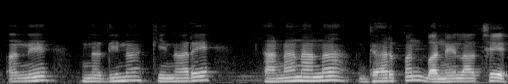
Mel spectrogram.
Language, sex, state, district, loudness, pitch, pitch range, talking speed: Gujarati, male, Gujarat, Valsad, -18 LUFS, 150 Hz, 140-180 Hz, 105 wpm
